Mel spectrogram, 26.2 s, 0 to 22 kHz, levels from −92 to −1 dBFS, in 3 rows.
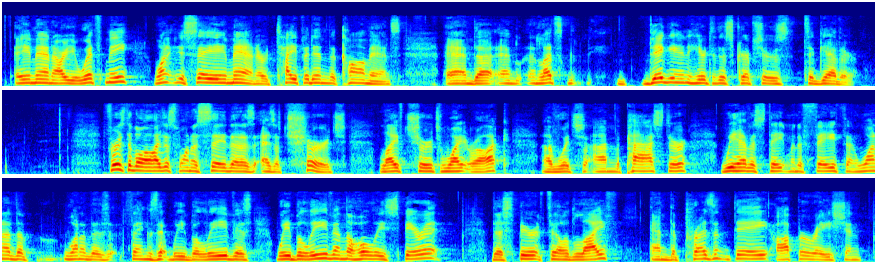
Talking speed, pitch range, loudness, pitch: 190 wpm, 140-170 Hz, -19 LUFS, 155 Hz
